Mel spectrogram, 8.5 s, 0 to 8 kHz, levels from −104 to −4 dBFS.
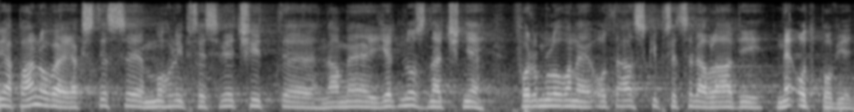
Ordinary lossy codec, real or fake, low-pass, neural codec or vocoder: Opus, 64 kbps; real; 7.2 kHz; none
